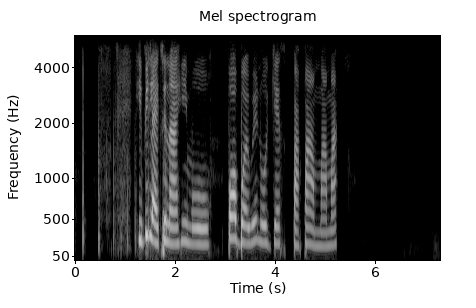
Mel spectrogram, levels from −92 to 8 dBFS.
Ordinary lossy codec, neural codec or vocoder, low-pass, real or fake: Opus, 24 kbps; none; 5.4 kHz; real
